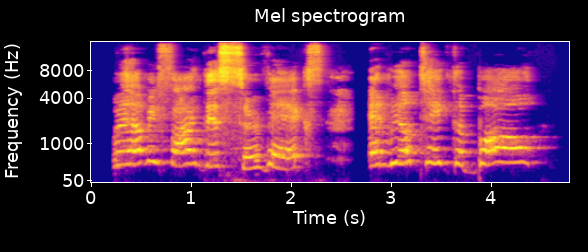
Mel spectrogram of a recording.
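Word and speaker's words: Sir Vex: No, it's spelled SIR space VEX, cervix, not service like your lady bits.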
